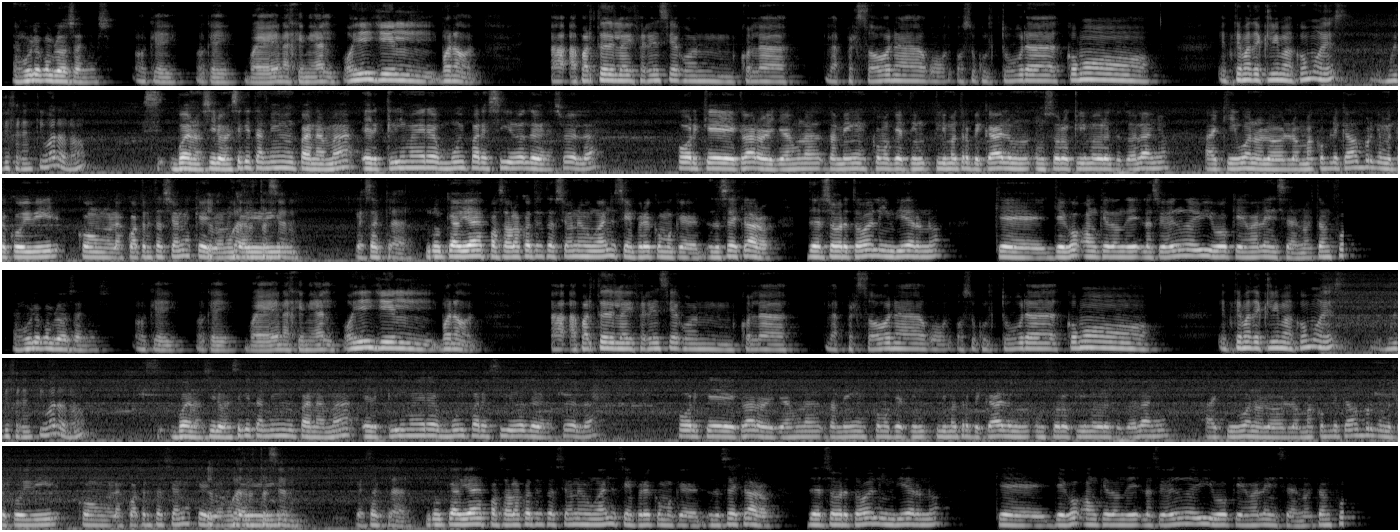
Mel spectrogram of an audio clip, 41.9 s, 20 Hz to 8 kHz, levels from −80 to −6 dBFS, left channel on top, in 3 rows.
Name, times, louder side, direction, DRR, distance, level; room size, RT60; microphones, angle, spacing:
voice 1, 0.1-1.1 15.4-20.0 20.7-25.6 26.0-30.9 31.4-31.8 32.2-35.6 36.0-37.3 37.9-41.3, left 5 dB, 70° left, 0.6 m, -29 dB
voice 2, 1.3-4.7 5.5-7.9 8.2-11.5 12.2-13.4 13.7-14.9 30.0-30.9 31.8-32.0, left 1 dB, 10° left, 0.7 m, -33 dB
sound 1, 13.2-32.5, right 2 dB, 60° right, 5.0 m, -49 dB
12.5 x 10.5 x 6.2 m
head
